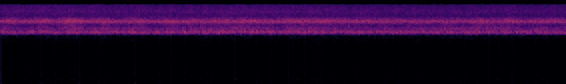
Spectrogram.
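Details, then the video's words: At night, crickets chirp in a thick continuous high-pitched drone, fast pulsing trills blending together without pause, with no deeper sounds or other animals. "Night Sounds Crickets Chirping"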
